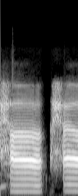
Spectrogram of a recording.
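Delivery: isolated teacher's demo of a long throaty হা; big ha. Shown as a demonstration. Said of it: "গালটা একটু বেশি করে ফাঁক করে".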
